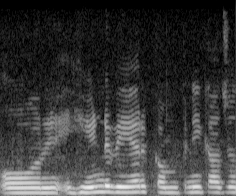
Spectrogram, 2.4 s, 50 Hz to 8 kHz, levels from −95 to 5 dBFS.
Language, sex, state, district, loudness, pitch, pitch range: Hindi, female, Haryana, Jhajjar, -13 LUFS, 210 Hz, 200-220 Hz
